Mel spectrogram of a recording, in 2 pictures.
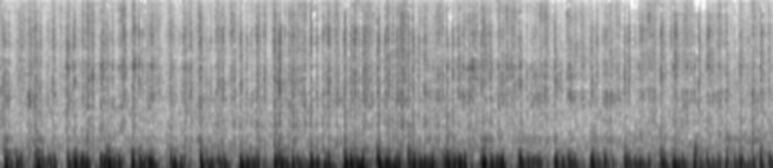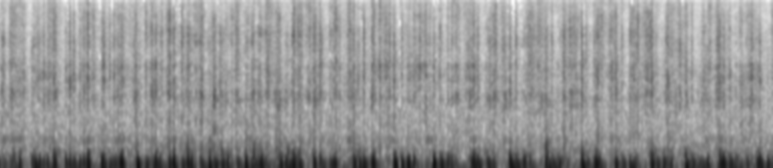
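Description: A tall, hollow cardboard Pringles chip can with a paper label is held in front of the mic and tapped and scratched with short fingertips and nails. The result is a rapid, uneven stream of deep, hollow thumps with quick, dry decays and a faint scratchy rustle above.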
